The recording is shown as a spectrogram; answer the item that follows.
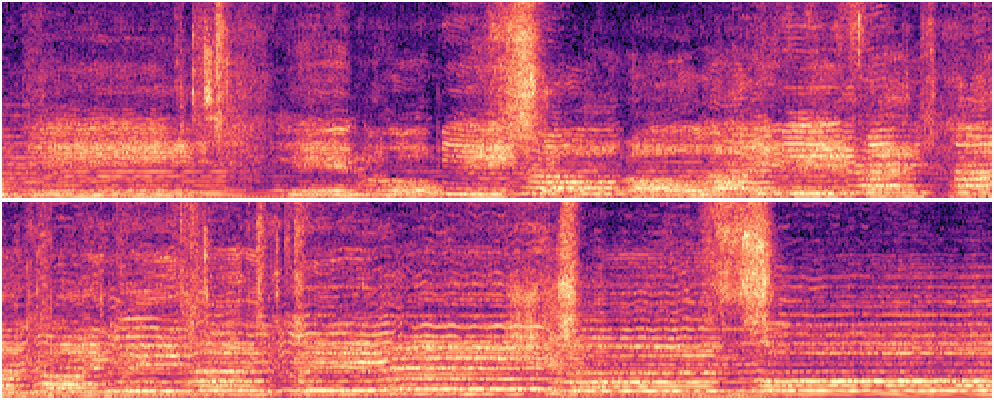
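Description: A choir singing a hymn verse in several voice parts, ending on a long held chord near the end.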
